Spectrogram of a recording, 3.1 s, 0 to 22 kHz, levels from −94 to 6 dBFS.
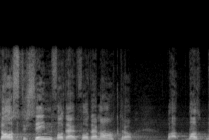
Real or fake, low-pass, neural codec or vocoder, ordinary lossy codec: fake; 14.4 kHz; vocoder, 44.1 kHz, 128 mel bands every 512 samples, BigVGAN v2; none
